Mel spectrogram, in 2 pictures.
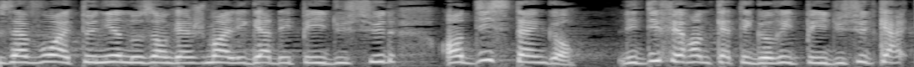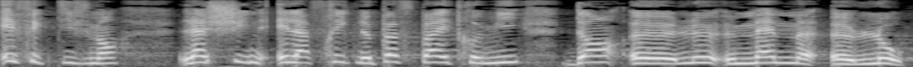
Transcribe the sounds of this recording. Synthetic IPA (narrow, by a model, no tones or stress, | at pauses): zavɔ̃at̪əniʁnozɑ̃ɡaʒmɑ̃aleɡaʁd̪epeid̪ysyd̪ɑ̃d̪ist̪ɛ̃ɡɑ̃ | led̪ifeʁɑ̃t̪̚kat̪eɡɔʁid̪əpeid̪ysyd̪kaʁefɛk̚t̪ivmɑ̃ | laʃinelafχiknəpœvpaɛt̪χəmid̪ɑ̃ləmɛmlo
